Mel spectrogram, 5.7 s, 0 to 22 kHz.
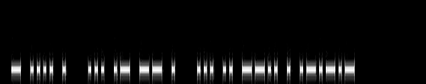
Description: Morse code, heard as a keyed tone, about 28 wpm, 700 Hz. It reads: THE SAME SIZE.
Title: Pangram Challenge v2 - 28wpm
